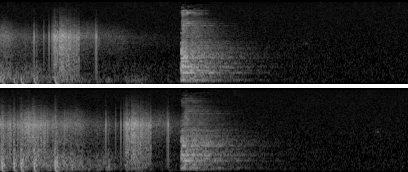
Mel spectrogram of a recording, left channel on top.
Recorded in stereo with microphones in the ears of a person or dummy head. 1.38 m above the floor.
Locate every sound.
1.8 s keys jangling: 25° left (ahead or behind), 8 m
